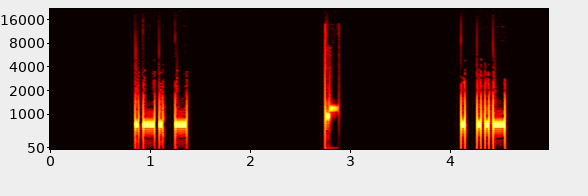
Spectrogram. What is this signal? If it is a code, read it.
Morse code, heard as a keyed tone, about 30 wpm, 700 Hz. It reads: RT EU
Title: Top Two Letter Combinations in Words 30wpm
